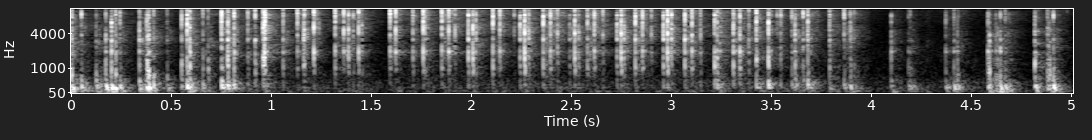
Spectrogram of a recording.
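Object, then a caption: Plastic body scrub bottle. Long decorated nails tap rapidly on a teal plastic body scrub bottle lying on its side. A quick, steady run of short, dry, bright clicks, each dying away almost at once, with little low end and a quiet overall level.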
